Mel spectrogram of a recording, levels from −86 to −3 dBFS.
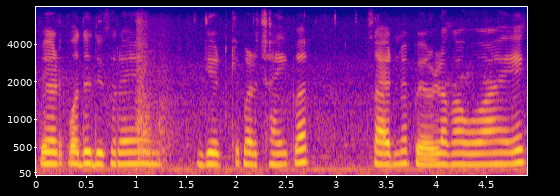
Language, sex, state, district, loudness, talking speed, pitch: Hindi, female, Madhya Pradesh, Dhar, -15 LUFS, 195 wpm, 200 Hz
